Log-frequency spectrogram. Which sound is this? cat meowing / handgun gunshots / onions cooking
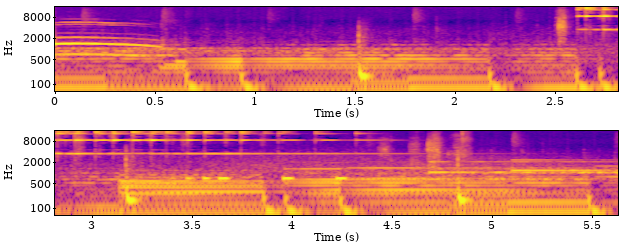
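cat meowing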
